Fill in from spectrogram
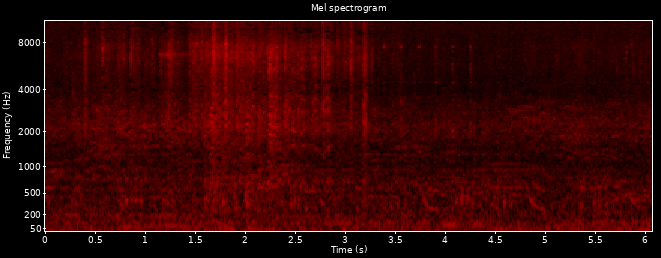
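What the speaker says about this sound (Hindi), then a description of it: "और माशाल्लाह से ये कबूतर सामने है" Pigeon cooing outdoors at dusk during a homing flight, a soft low murmur running steadily under broad background noise and wind.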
